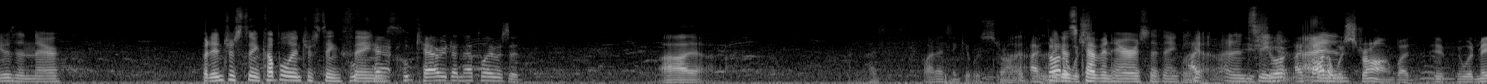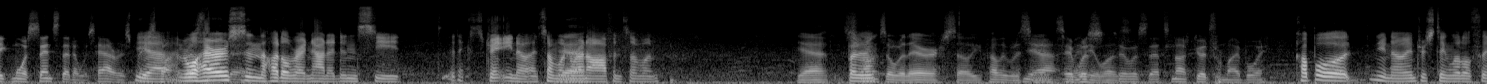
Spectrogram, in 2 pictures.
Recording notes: Day 5 Live Show, First Practice in Pads. We broadcasted live from Day 5 of Training Camp.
